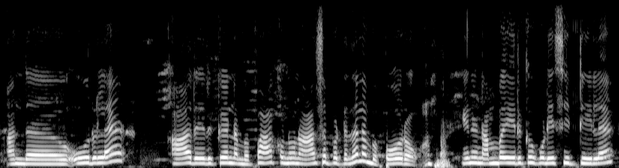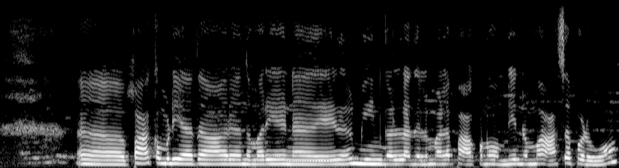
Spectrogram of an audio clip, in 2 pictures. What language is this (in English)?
Tamil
